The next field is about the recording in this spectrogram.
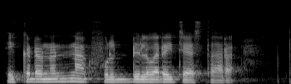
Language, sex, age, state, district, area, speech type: Telugu, male, 18-30, Telangana, Mancherial, rural, read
